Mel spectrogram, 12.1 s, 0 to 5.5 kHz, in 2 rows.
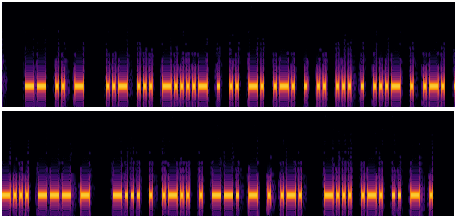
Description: Morse code, heard as a keyed tone, about 30 wpm, 530 Hz. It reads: MIT US-EINREISEVERBOT BELEGTER BRITE
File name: daily / 29wpm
